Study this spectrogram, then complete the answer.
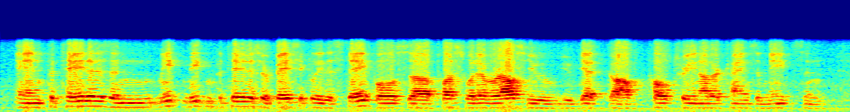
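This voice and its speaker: A man with an American accent at medium pitch, moderate pace and fairly even intonation, hardly any pauses, noticeable background noise behind him. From Chicago area, US. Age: 70s. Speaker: family elder interviewed. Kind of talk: family oral history interview.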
